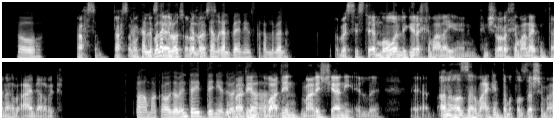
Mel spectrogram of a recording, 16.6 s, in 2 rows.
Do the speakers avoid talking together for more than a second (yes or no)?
no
